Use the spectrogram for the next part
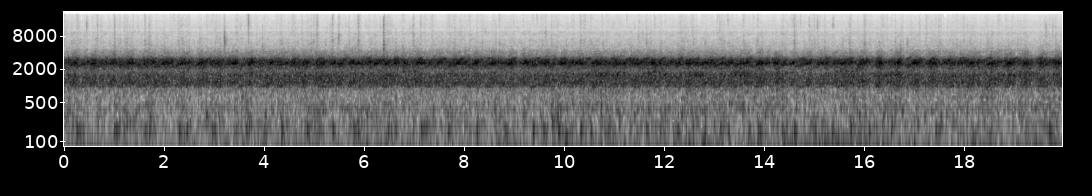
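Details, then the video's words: Drizzle falls on a rural night while a large frog chorus keeps up a constant, pulsing, high-pitched croaking drone. It holds steady for the full length. "개구리 소리"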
